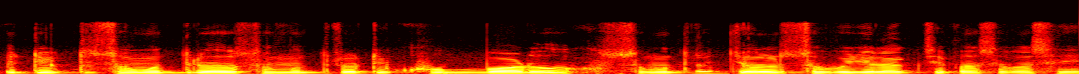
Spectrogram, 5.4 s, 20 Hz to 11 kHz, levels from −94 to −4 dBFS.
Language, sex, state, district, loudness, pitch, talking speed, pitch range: Bengali, male, West Bengal, Paschim Medinipur, -16 LUFS, 135 Hz, 120 wpm, 130-140 Hz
